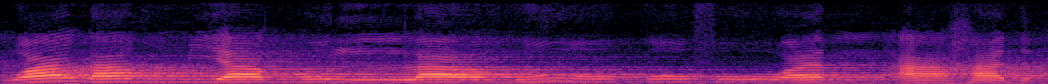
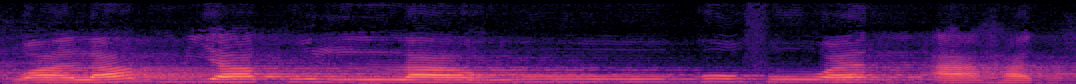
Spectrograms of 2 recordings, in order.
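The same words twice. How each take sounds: First: The final vowel of lahu is short. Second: The final vowel of lahu is drawn out. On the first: The speaker calls it right. "lahu dibaca pendek" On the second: The speaker calls it wrong. "itu masih belum tep tepat"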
